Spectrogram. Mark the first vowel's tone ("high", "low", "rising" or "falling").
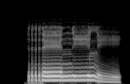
high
